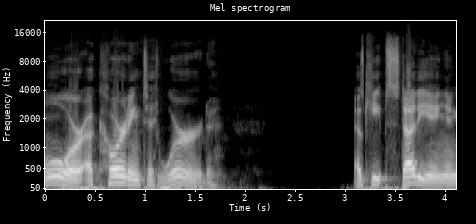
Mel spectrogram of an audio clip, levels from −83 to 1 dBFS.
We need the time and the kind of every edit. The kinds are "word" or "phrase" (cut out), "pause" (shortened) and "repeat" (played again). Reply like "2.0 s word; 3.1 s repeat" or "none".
1.1 s word; 3.2 s word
